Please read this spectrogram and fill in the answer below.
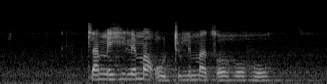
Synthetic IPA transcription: t͡ɬʼamehilemaʔʊtʼʊlɪmat͡sʼɔɦɔɦʊ

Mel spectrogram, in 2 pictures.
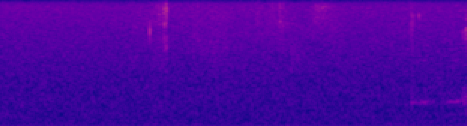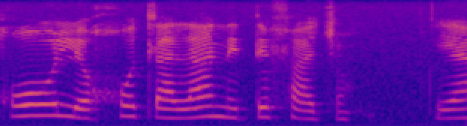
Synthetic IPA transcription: ɣʊlɪk͡xʰʊt͡ɬʼalanɪtʼɪfat͡ʃʼɔ | ja

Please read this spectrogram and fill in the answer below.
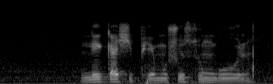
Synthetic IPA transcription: lɪkʼaʃipʰemuʃusuŋɡuːla

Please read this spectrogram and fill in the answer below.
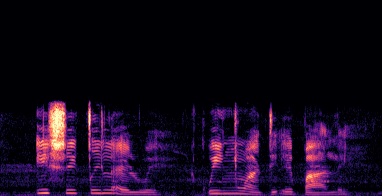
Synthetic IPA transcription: iʃiǀilɛlwɛ | kʼwiŋ͡ǀwad̥ʱiʔɛb̥ʱaːlɛ

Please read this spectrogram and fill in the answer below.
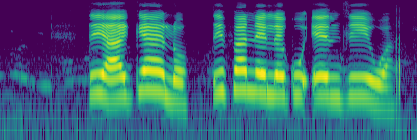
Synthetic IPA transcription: tiɦakɛlɔ | tifanɛlɛkuʔend͡ɮiːwa

